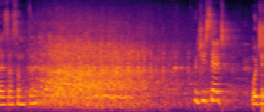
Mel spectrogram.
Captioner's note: audience laughing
